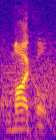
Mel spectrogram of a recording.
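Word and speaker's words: Michel: Incidentally, his name is spelt M-I-C-H-E-L, but he prefers Michael.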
